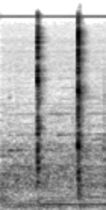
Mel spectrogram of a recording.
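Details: Onkyo two-channel stereo receiver with no-sound fault, being powered up: two crisp clicks about half a second apart as the speaker protection relay pulls in normally without chatter; a chip heats rapidly, deemed shot, not repaired.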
